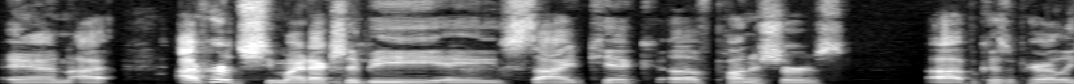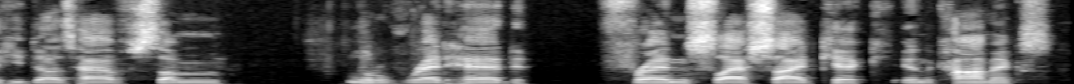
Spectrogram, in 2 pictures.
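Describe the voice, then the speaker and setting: An American man with a mid-pitched voice talks casually as a podcast co-host. He rambles and stops to think aloud, and the recording is dry with very little room sound. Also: fairly even intonation, normal speed, dry recording. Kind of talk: casual chat about comics and films.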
